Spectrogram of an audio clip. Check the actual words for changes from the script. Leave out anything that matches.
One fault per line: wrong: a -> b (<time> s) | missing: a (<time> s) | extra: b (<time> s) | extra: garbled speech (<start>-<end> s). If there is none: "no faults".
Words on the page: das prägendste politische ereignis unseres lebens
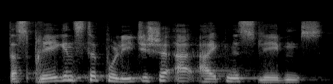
missing: unseres (2.6 s)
